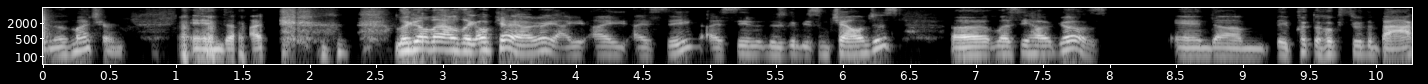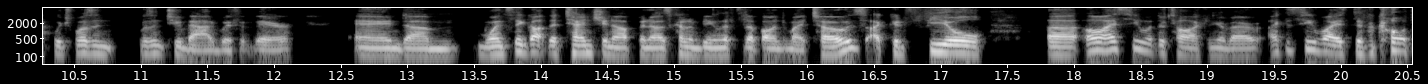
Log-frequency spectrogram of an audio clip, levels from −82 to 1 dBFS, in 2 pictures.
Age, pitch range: 30-49, 110-160 Hz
